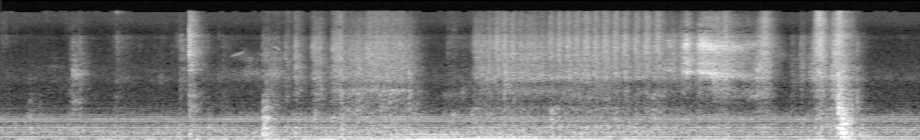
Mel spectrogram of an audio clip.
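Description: Thin cardboard outer sleeve of a boxed graphics card being slid off the inner box: a long rubbing scrape of card on card from about three seconds in to about eight, with a few light taps and knocks of handling before and after.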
